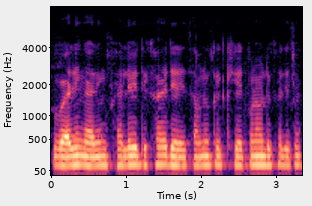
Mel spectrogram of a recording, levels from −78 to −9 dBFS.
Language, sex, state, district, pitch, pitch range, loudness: Hindi, male, Madhya Pradesh, Umaria, 115 Hz, 110-120 Hz, -18 LUFS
